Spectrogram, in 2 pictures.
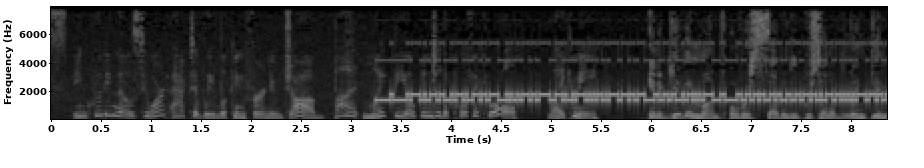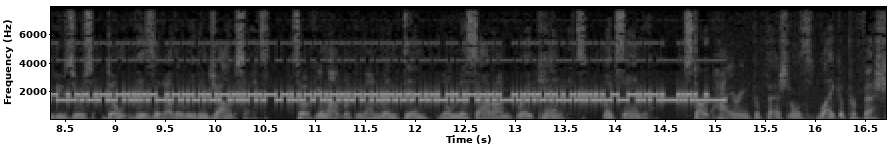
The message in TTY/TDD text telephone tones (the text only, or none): EACH OF THESE MICROVILLI ARE MUCH SMALLER THAN A SINGLE VILLUS. SK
